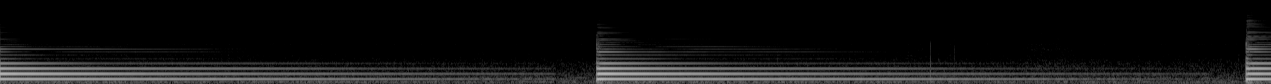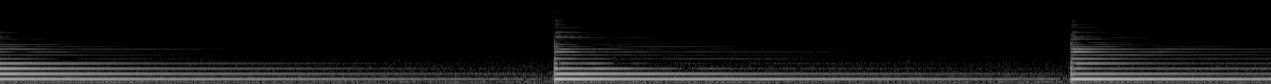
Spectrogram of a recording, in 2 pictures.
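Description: A guitar's B string is plucked five times at slow, even intervals as a tuning reference, each clear note ringing out and slowly decaying before the next pluck.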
